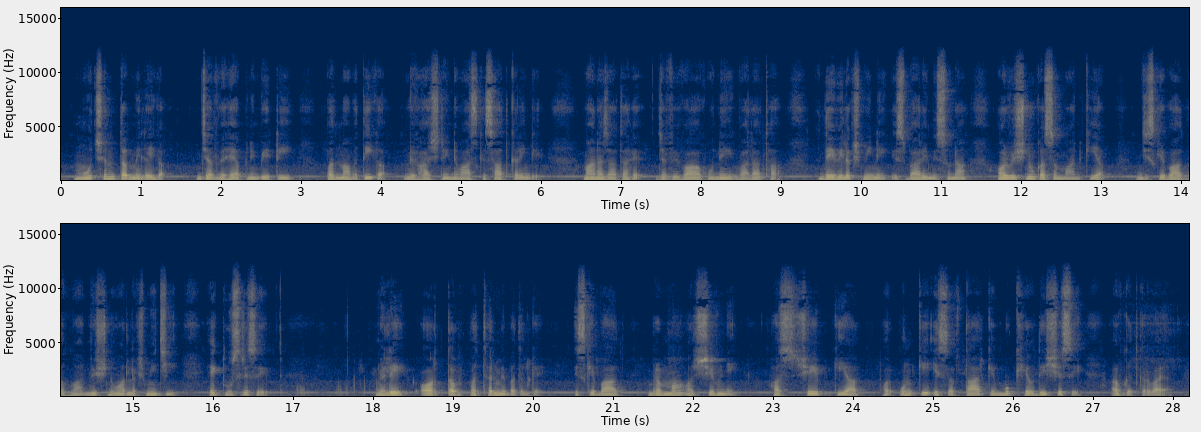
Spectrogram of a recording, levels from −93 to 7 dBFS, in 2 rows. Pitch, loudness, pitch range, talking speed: 130 Hz, -34 LUFS, 120-145 Hz, 145 wpm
